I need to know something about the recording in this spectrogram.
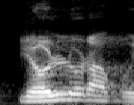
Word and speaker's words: YOLO: 그래서 요새 젊은 사람들 티셔츠 중에 YOLO, 열로라고 읽는데요, 그렇게 써놓은 티셔츠 입은 거 혹시 보신 적 있으십니까?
